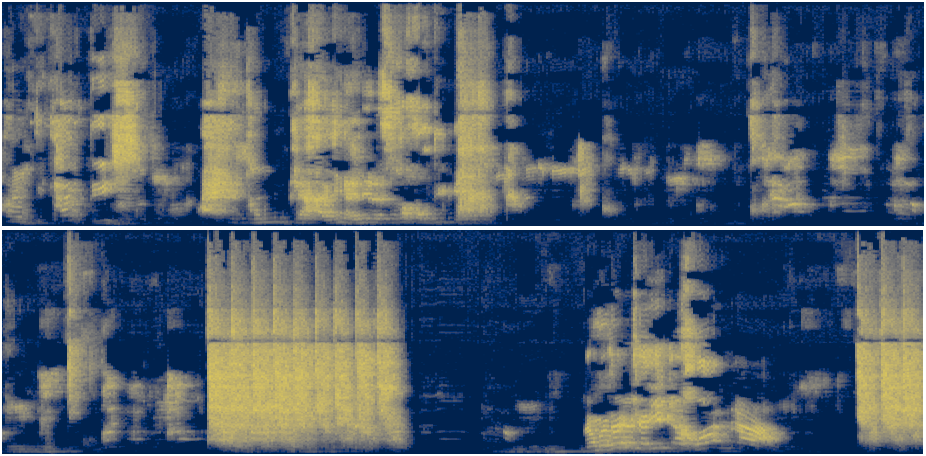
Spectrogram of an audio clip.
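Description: A young woman cries out in fear.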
